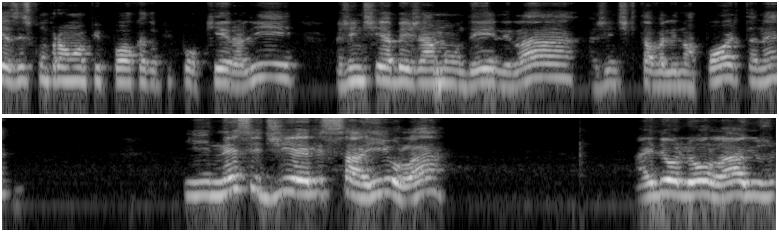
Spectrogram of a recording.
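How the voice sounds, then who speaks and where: A man with a Brazilian Portuguese accent, a former church member telling his story in an interview, earnest and reflective, often restarting his sentences. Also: high-pitched. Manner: earnest, reflective, retelling memories with many restarts. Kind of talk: personal testimony in an interview.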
